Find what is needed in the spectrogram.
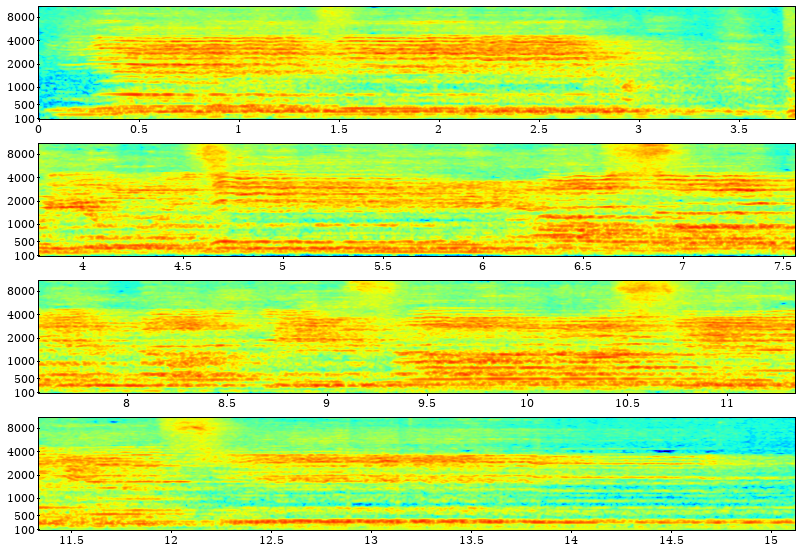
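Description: Mixed chamber choir of men's and women's voices singing a cappella, entering together all at once after a pause and holding full sustained chords, with brief dips around four and twelve seconds in. Sharp sibilant consonants of the sung words cut through at several points.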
